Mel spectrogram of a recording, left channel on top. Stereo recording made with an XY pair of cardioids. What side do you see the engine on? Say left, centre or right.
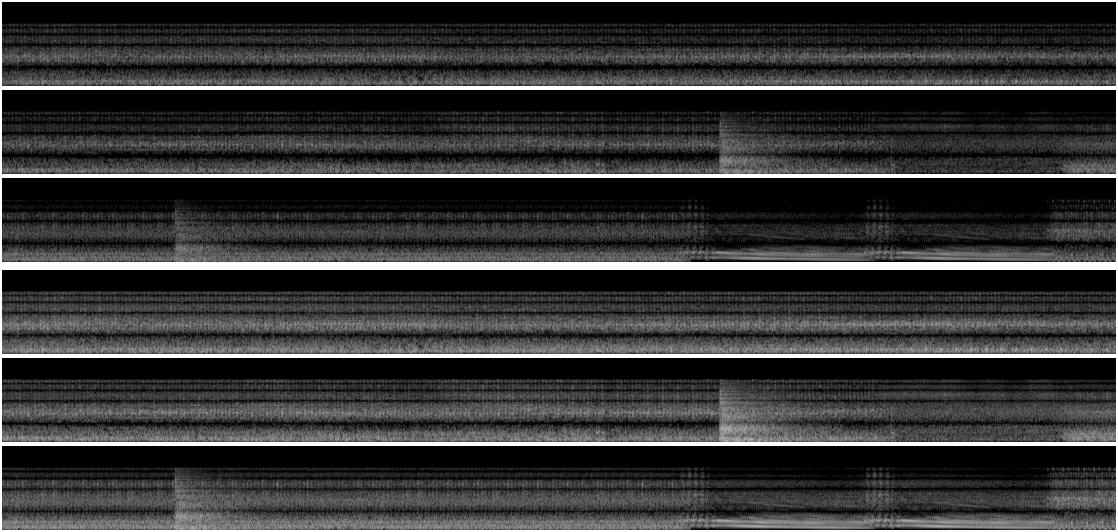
right.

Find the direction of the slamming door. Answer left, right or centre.
right.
